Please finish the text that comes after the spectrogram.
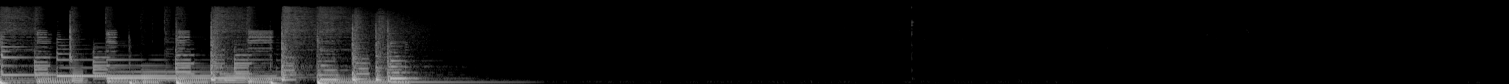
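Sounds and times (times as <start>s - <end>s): faint bird chirps: 6.5s - 12.7s.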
